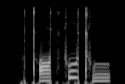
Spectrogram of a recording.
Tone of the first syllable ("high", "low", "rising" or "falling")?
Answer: low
